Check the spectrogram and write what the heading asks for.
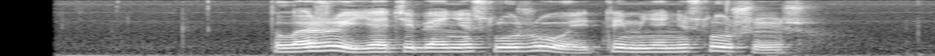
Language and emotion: Russian, neutral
